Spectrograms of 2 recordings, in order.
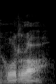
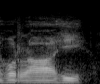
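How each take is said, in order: First: The word ends cleanly on the 'a' vowel. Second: The word ends with an added 'ee' sound. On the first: The speaker calls it right. "you just say hora" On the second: The speaker calls it wrong. "You don't truly uh, say it's actually horahi"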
